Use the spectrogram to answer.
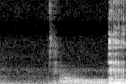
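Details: Adult speaker, mid-talk, gives a brief, low, rumbling short burp, a normal release of swallowed air; the speaker mentions having had breakfast not long before and a noisy stomach.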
